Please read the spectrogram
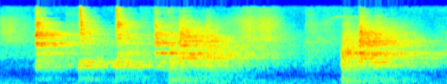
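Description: Sharp metallic clangs with a bell-like ring: five strikes in the first three seconds, then a louder one about five seconds in, each ringing on and fading.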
